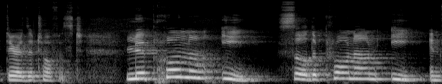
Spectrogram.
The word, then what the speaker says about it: y: Le pronom I. So the pronoun I in French, it's pronounced like an E.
